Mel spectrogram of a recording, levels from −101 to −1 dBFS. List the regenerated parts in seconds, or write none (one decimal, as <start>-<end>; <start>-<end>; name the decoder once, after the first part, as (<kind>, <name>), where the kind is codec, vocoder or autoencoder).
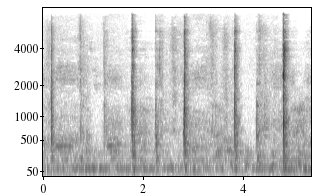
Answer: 1.7-2.4 (codec, HILCodec); 4.7-5.4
